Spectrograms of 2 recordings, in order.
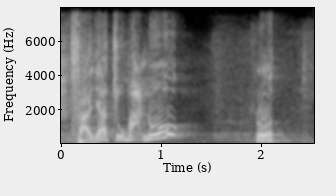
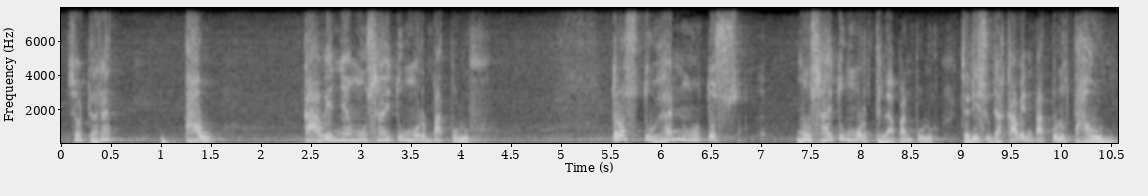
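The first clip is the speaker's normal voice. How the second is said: normal talking voice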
